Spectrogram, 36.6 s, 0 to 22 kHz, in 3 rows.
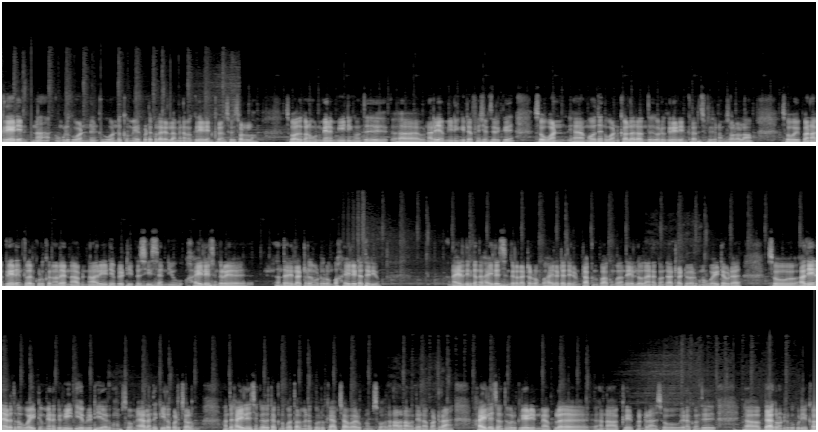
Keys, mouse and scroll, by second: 2.7 click, 3.7 click, 6.1 click, 7.5 click, 7.6 click, 8.7 click, 11.2 click, 12.1 click, 14.9 click, 16.1 click, 17.2 click, 18.5 click, 18.7 click, 20.1 click, 20.9 click, 22.0-22.4 drag, 23.2 click, 23.9 click, 25.3 click, 27.0 click, 29.0 click, 30.3 click, 31.1 click, 31.2 click, 32.2 click, 32.7 click, 34.6 click, 35.5 click, 36.2 click.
